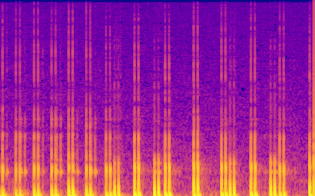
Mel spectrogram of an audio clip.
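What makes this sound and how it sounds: Fingertips tap quickly on the side and rim of an empty, hollow white round plastic Tupperware container. Each tap is a short, dull, low thud with almost no ring, and some land in quick pairs. The rhythm is fast but uneven.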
